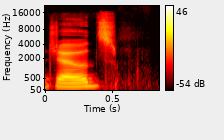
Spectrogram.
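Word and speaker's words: Joad: Well, Steinbeck took, what was going on in the natural world, but what he's really famous for is his characters, the Joads And is that how you say it, the Jodes? – Yep. The Jode family from Oklahoma.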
